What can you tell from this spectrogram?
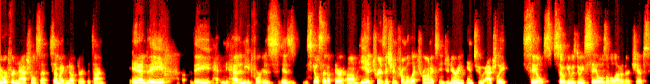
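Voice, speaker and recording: With an American accent, a man speaks in an unremarkable speaking voice at a medium pitch, fairly quickly and with ordinary pitch variation. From Southern California, US. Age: 30s. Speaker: finance partner and former military. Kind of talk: casual interview.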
